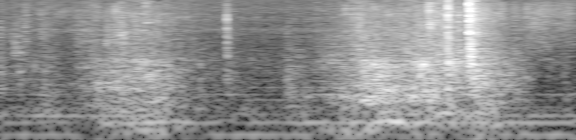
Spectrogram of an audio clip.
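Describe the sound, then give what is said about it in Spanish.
A van's side door slides open and shut on a parked white van, giving a rolling scrape and a few solid knocks over a steady low engine-like hum. “Abre la puerta lateral. Sube y cierra la puerta.”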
